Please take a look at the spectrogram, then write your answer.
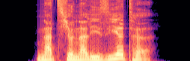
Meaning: inflection of nationalisieren: 1. first/third-person singular preterite 2. first/third-person singular subjunctive II
- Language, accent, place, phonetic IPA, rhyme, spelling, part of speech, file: German, Germany, Berlin, [nat͡si̯onaliˈziːɐ̯tə], -iːɐ̯tə, nationalisierte, adjective / verb, De-nationalisierte.ogg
